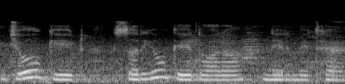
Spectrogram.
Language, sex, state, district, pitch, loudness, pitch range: Hindi, female, Punjab, Fazilka, 220 Hz, -16 LUFS, 215-245 Hz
